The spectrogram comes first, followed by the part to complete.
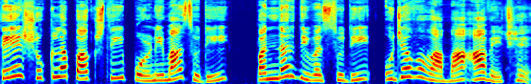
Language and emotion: Gujarati, neutral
